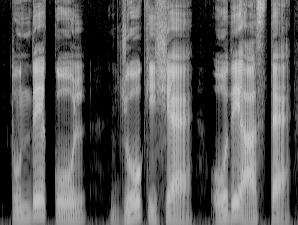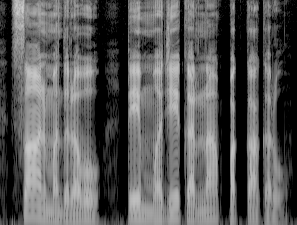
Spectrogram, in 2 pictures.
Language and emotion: Dogri, neutral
